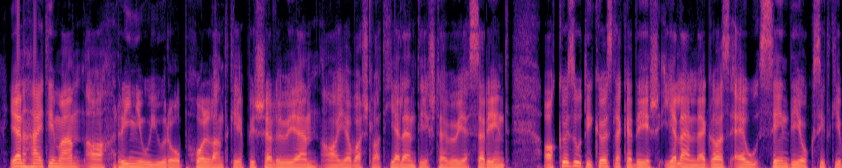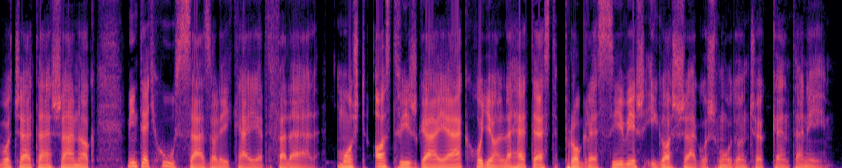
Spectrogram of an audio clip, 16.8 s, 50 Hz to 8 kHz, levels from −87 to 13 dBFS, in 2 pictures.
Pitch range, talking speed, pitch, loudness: 105-130 Hz, 120 wpm, 115 Hz, -16 LUFS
